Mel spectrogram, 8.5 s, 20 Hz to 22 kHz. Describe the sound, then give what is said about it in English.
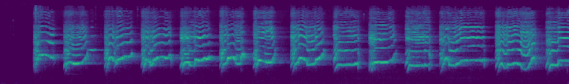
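A coyote pup distress call played from a Fox Pro X2S electronic game caller: a rapid, loud run of high, wavering yelps and whines, about fourteen bursts in steady rhythm, each sliding up and down in pitch. “This is going to pull in males and females, and this is coyote pup distress.”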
